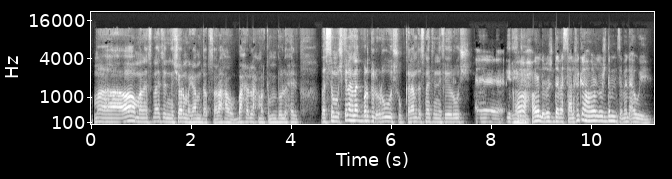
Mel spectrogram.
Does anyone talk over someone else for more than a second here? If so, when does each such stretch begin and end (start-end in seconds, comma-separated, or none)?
none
